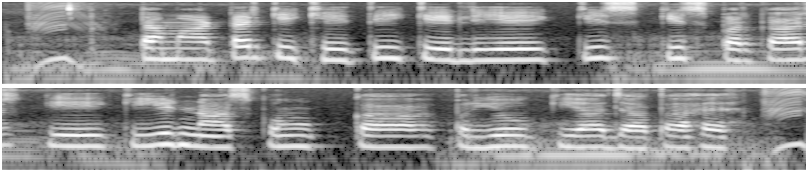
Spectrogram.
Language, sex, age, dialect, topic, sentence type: Hindi, female, 18-24, Garhwali, agriculture, question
